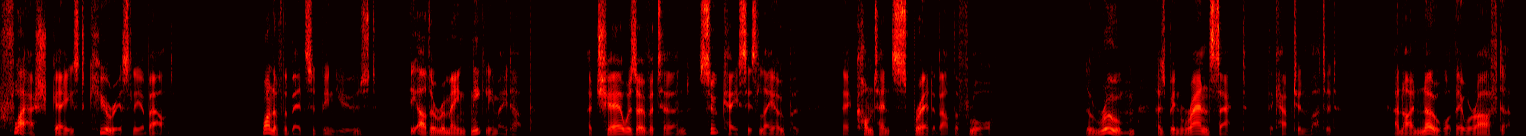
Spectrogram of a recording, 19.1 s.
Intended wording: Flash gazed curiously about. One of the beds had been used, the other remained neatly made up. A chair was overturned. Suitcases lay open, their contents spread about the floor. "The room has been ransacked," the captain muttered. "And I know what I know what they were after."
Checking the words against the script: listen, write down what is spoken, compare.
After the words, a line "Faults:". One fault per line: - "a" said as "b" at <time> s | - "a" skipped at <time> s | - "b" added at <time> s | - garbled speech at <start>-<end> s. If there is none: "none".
Flash gazed curiously about. One of the beds had been used, the other remained neatly made up. A chair was overturned. Suitcases lay open, their contents spread about the floor. "The room has been ransacked," the captain muttered. "And I know what they were after."
Faults:
- "I know what" skipped at 18.2 s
